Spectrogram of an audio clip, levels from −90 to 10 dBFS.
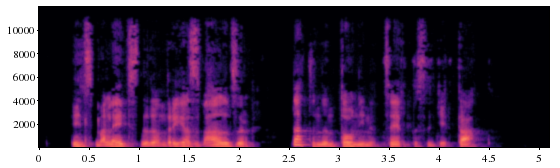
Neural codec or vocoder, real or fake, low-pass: none; real; 10.8 kHz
